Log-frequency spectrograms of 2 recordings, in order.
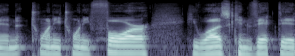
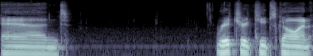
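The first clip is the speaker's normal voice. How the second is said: plain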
